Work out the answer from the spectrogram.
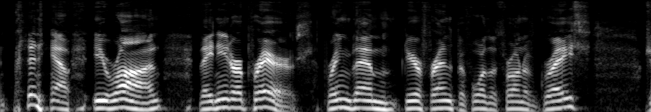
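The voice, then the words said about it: New York City accent. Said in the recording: “I've been saying Iran. I guess that's my New York City accent.”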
